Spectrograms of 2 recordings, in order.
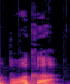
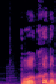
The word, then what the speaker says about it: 博客: 但是我发现有很多听众朋友们都犯了一个相同的错误，大家好像有点分不清什么是播客，什么是博客。哈哈，今天我就来告诉大家，播客和博客有什么不一样。首先，这两个词的拼音是完全一样的，只是第一个字的声调不一样。播客的“ 播” 是一声。博客的“ 博” 是二声，播客，广播的“ 播”，客人的“ 客”。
